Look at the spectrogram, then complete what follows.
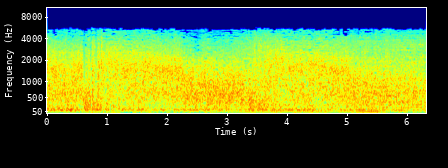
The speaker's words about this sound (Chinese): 然后借这个机会发动战争，炮轰沈阳北大营。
